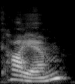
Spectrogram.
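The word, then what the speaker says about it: caim: Oh, so Lucian says the word came pronounced cayam.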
